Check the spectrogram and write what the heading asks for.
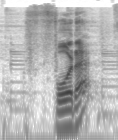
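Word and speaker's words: Fårö: la que vivió Bergman en la isla de Fora, que se escribe Faro.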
